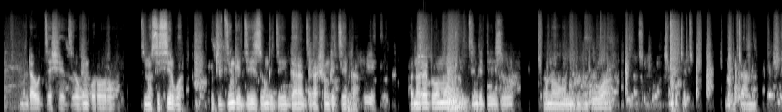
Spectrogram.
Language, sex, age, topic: Ndau, male, 25-35, health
